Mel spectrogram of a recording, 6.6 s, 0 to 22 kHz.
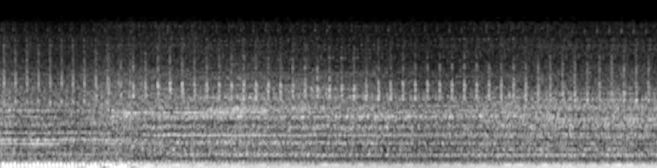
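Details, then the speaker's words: BMW 130i N52 engine, bonnet open: quick light ticking over a steady idle from the hydraulic lifters at the top of the engine; known harmless N52 lifter tick. "so as you guys heard that is the infamous BMW n52 ticking noise now I just want to say that this noise is not harmful to your engine in any way"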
